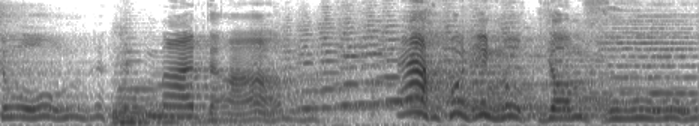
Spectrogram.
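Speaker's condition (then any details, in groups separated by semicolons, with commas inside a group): No condition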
